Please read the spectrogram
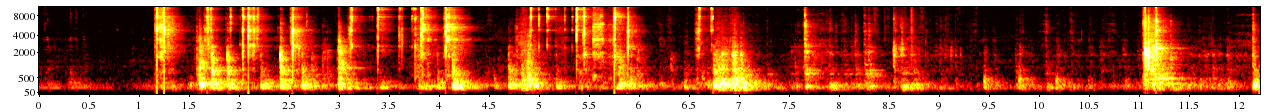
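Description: Black iron pipe fittings and a brass gas valve clinking and scraping as they are fitted together and tightened with a pipe wrench and tongue-and-groove pliers. There are irregular metal clicks and scrapes from about a second in, with a louder one near the end.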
